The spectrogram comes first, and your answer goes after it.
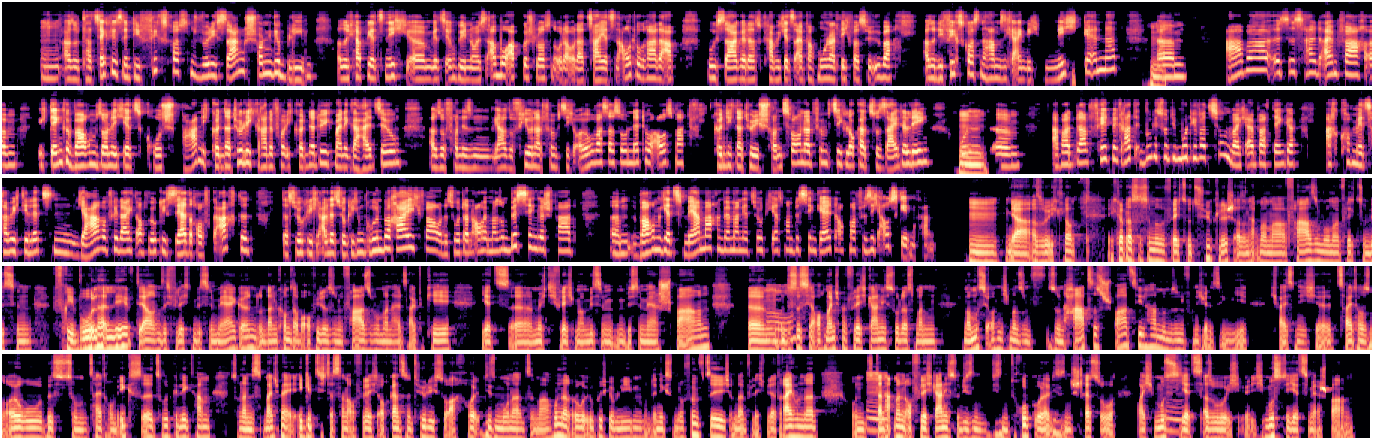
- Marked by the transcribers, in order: stressed: "nicht"; joyful: "frivoler lebt, ja"
- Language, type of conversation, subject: German, advice, Warum habe ich seit meiner Gehaltserhöhung weniger Lust zu sparen und gebe mehr Geld aus?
